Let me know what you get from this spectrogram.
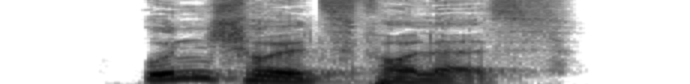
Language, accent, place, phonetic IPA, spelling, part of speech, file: German, Germany, Berlin, [ˈʊnʃʊlt͡sˌfɔləs], unschuldsvolles, adjective, De-unschuldsvolles.ogg
- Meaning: strong/mixed nominative/accusative neuter singular of unschuldsvoll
